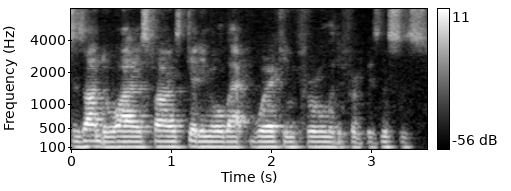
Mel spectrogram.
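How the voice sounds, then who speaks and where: A man with an Australian accent, his pitch in the medium range. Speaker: industry association host. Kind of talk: online meeting chat.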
